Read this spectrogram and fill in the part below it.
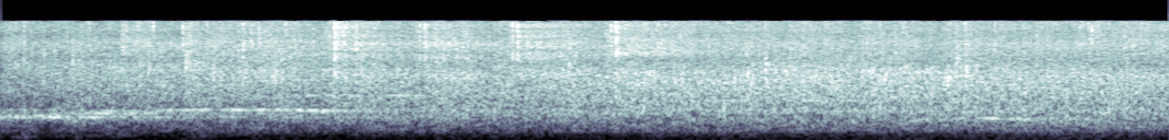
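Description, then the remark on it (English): A crowd claps for the Lord steadily for several seconds, a dense, even wash of applause at a constant loud level with no voices over it. “I thought you would clap for the Lord for that.”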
